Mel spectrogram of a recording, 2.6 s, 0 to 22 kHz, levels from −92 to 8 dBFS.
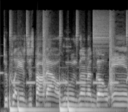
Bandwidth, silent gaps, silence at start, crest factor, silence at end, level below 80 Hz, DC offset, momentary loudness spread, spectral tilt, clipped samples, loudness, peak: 16 kHz; none; 0 s; 12 dB; 0 s; -16 dBFS; under 0.1%; 4 LU; -4 dB/octave; under 0.1%; -13 LUFS; 0 dBFS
